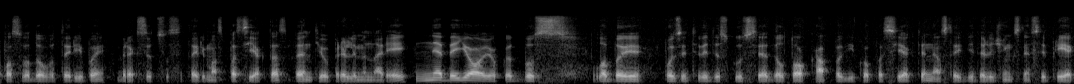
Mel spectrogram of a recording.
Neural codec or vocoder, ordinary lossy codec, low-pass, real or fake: none; MP3, 96 kbps; 9.9 kHz; real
